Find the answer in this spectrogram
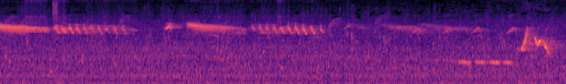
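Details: Oriental greenfinch, a common Korean resident, giving repeated high whistles that drop into fast buzzy rattles, several in quick succession, then a low steady whistle and a sharp chirp near the end, over rushing background noise.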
